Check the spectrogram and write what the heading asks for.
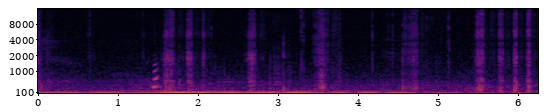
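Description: Barbed felting needle poking repeatedly through wool into a foam felting pad, giving soft scratchy pokes at an uneven pace over a steady low hum.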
